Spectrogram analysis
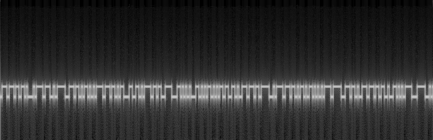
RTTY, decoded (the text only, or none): … GENT DE BIELORUSSIA TE DRET A …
